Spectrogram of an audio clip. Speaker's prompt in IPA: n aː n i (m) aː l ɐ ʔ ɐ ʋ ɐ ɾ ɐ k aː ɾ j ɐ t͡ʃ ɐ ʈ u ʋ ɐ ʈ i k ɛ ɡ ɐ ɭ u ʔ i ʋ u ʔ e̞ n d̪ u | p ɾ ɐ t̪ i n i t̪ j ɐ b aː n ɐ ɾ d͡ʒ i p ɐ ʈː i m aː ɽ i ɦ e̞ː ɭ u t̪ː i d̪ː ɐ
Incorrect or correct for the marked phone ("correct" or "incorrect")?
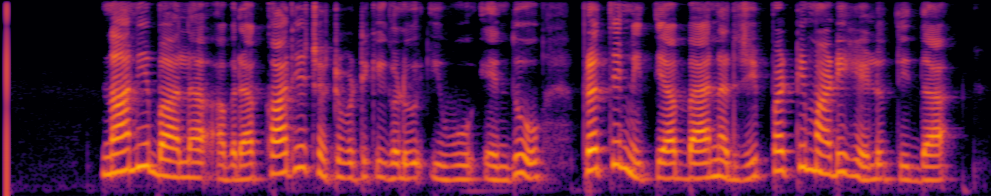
incorrect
